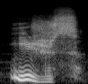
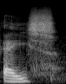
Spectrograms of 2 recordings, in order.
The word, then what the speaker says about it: ijs: À titre d'autre exemple, la glace qui se dit ice en anglais, elle s'écrit IJS en néerlandais, mais on ne dit pas IJS, on dit ice. Donc IJ, ça se prononce ei.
